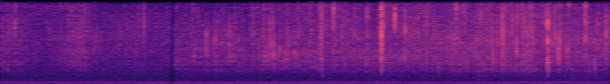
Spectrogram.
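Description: Fish sizzling in butter and oil in a frying pan: a steady hiss with scattered small pops and crackles, over a steady low hum.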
